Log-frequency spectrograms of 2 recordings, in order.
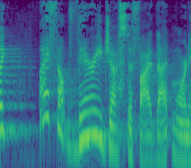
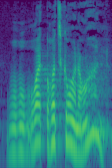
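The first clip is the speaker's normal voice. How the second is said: stammered, higher-pitched mock bewilderment; bewildered; 3 semitones higher, much slower than usual. Person ambushed by a partner at the door, mock bewildered. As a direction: act caught completely off guard.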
